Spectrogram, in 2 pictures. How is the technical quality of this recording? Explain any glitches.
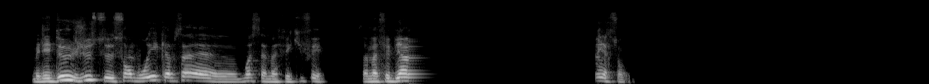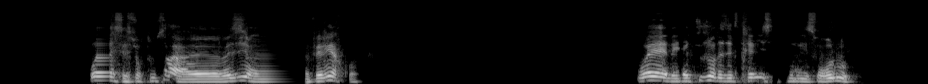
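The recording has clear network-related faults: two freezes, a slow-down, a dropout and two speed-ups.

Call audio freeze, 4.09 to 5.97 s and 10.26 to 10.40 s: packets were likely delayed and the jitter buffer emptied. The sound trails into a fading buzz, then about 1.55 s of silence the first time and a 0.12 s stall the second. Nothing is lost; playback resumes where it stopped.

Jitter buffer slow-down, 6.51 to 6.69 s: repeated pitch periods added 36 ms. The audio plays at 84% speed with unchanged pitch, sounding drawn out.

Long network dropout, 11.90 to 12.36 s: audio likely stopped arriving, and about 0.48 s was never played. The gap is a fading buzz ending in brief silence.

Jitter buffer speed-up, 12.38 to 13.05 s and 13.50 to 17.67 s: the receiver removed short pitch-period chunks to cut excess delay. The first stretch runs at 107% speed, losing about 50 ms. The second runs at 145% speed, losing about 2 s, and sounds noticeably hurried at the same pitch.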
